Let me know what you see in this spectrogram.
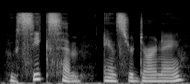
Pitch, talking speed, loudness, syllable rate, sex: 165 Hz, 160 wpm, -19 LUFS, 5.6 syllables/s, female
